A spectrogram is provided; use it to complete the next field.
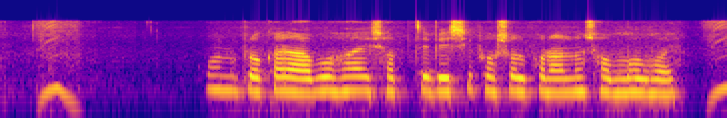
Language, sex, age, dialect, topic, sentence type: Bengali, female, 31-35, Northern/Varendri, agriculture, question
